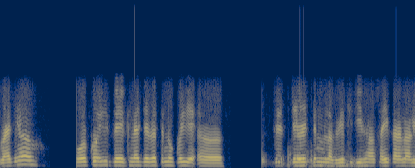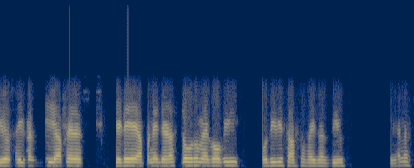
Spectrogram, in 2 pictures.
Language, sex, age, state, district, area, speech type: Punjabi, male, 18-30, Punjab, Ludhiana, urban, conversation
